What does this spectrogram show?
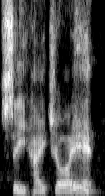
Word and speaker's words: Qin: The QIN, which is an antiquated way of spelling it, is actually pronounced CHIN in modern day English.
